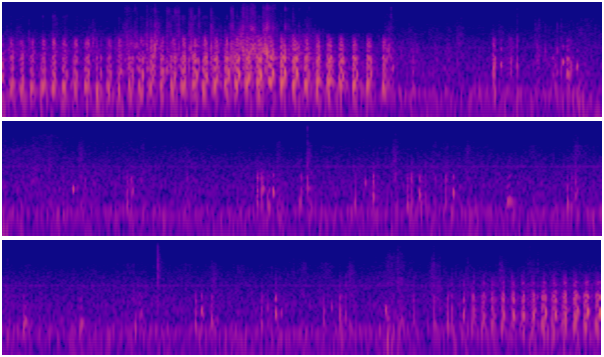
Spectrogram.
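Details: Moru-chan, a pet guinea pig, opens with a loud two-second stream of rapid pulsed squeaks, then falls quiet apart from scattered clicks and taps, before another fast pulsed calling bout begins at the end.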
